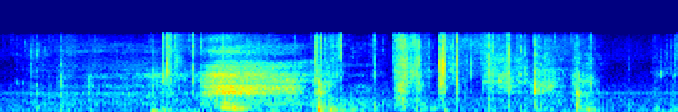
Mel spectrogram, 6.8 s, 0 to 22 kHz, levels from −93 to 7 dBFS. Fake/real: real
